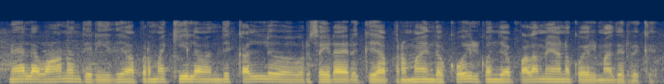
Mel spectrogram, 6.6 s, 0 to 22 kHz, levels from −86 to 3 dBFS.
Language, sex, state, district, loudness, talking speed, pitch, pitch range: Tamil, male, Tamil Nadu, Kanyakumari, -14 LUFS, 160 wpm, 120 Hz, 115-125 Hz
